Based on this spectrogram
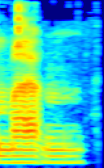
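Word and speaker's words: Mattan: Back in 2019, I did one episode on the death of Mahmoud Hussein Matan, sometimes pronounced Matin.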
